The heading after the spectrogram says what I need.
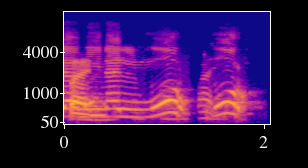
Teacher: ra dia kena getar lebih pada ra tebal.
